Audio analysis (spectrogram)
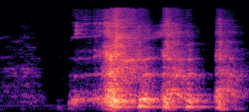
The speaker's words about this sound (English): I'm going to be coughing throughout this entire stream, so get ready, buckle down for it, make it a drinking game.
